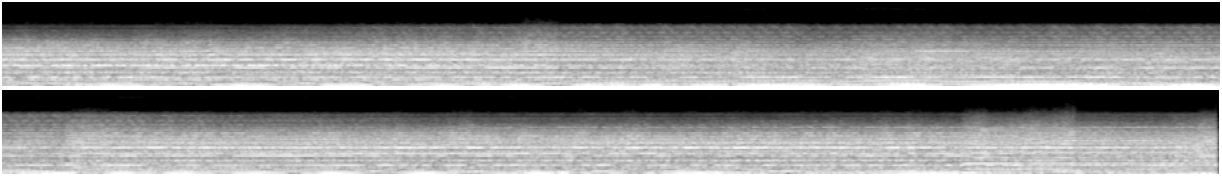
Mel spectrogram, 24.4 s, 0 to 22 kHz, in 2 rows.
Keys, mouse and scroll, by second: 1.0-4.3 drag, 4.3 ctrl+c, 5.2 click, 7.2-8.9 typing, 11.4 ctrl+f, 11.9 click, 13.1 ctrl+z, 13.5 click, 16.8 click, 18.8-22.6 drag, 22.8 click, 23.8-24.3 alt+shift+drag.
